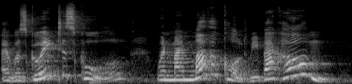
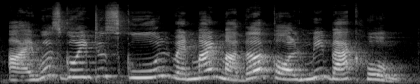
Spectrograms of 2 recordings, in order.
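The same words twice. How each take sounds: First: Only key words are stressed; small words are shrunk. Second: Every word is stressed equally and clearly. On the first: The speaker calls it right. "So you shrink it" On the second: The speaker calls it wrong. "That's stressing every word, and it is very tiring on the ears"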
